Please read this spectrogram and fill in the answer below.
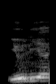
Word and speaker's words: Iulia: Em alguns dicionários vai aparecer assim, mas esse J é para ser pronunciado como I, né, como uma semivogal de I. Yulia, Yuliai, feminino.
